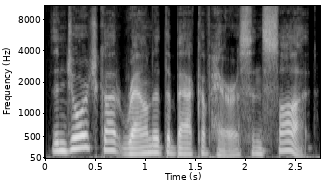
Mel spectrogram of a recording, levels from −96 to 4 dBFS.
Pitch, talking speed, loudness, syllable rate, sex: 150 Hz, 260 wpm, -17 LUFS, 5.5 syllables/s, male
